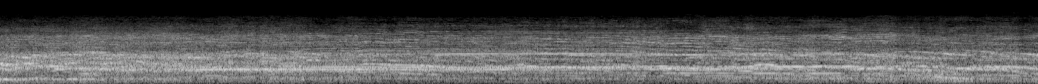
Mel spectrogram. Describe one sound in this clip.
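A crowd of men cheers and calls out in praise.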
